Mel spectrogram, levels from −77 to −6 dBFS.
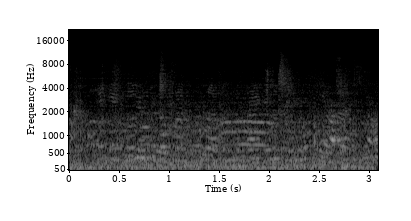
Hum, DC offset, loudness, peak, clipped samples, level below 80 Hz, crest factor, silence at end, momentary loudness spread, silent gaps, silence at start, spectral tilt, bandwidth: none; under 0.1%; -43 LUFS; -28 dBFS; under 0.1%; -56 dBFS; 14 dB; 0 s; 2 LU; none; 0 s; -5.5 dB/octave; 16 kHz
